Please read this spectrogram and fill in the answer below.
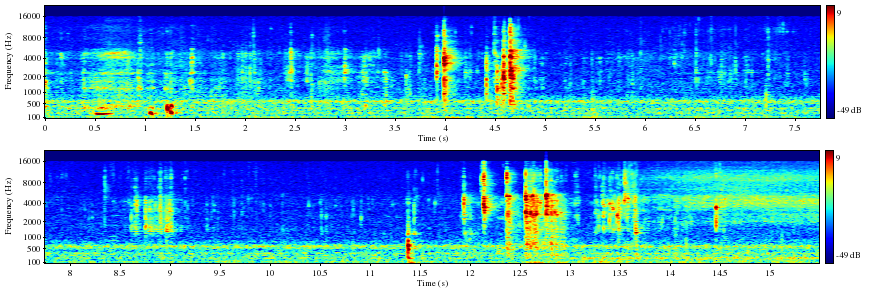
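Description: Close-up wet food-handling sounds at a seafood platter: crab and sausage worked in a butter sauce, the sauce dripping and squishing, with scattered sharp clicks and knocks against the dishes, a cluster of them near the end.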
